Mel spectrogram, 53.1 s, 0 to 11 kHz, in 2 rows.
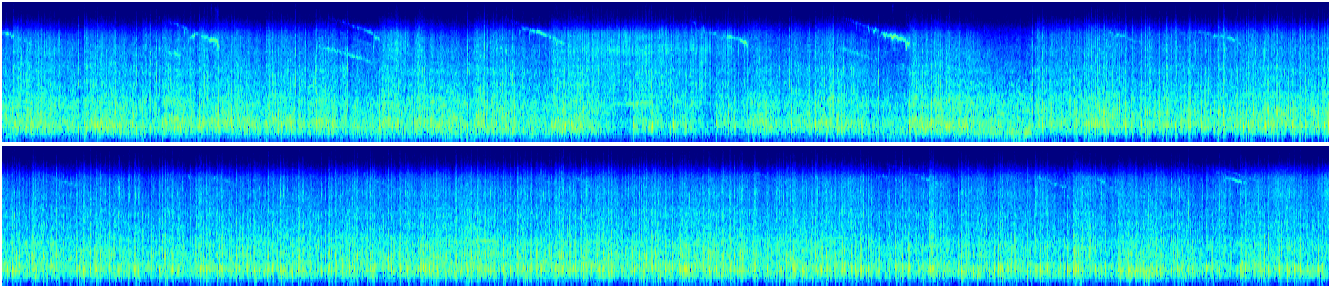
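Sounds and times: firework whistle falling: 0.0 - 0.7, 2.9 - 4.5, 5.9 - 15.0, 16.6 - 19.0, 21.9 - 22.7, 23.9 - 24.8, 34.8 - 37.2, 50.8 - 51.5
fireworks crackling and popping: 0.0 - 53.0.

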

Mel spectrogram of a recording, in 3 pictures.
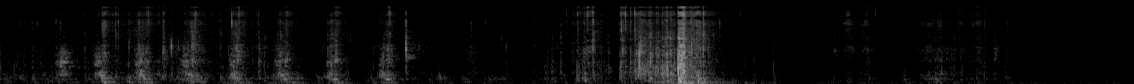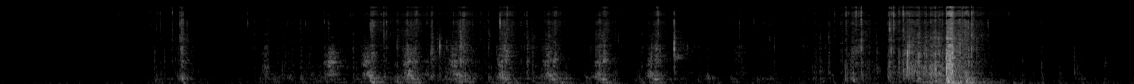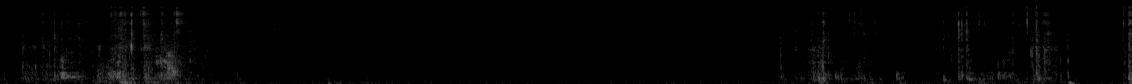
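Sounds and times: parrot scraping and pecking: 0.0 - 6.1, 13.9 - 21.3
paper crinkling and rustling: 0.0 - 10.4, 12.8 - 25.1, 30.5 - 34.0.

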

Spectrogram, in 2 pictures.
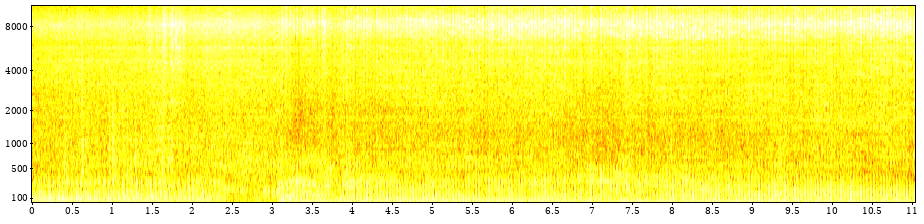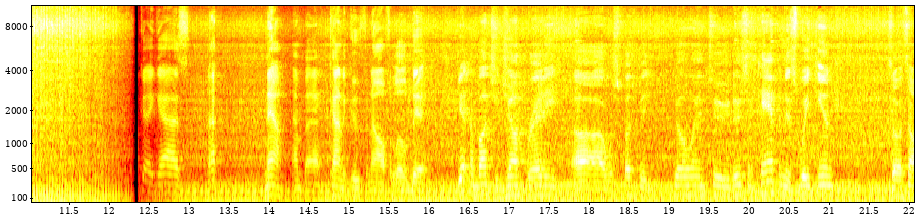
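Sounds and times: water splashing around tires: 0.0 - 12.3
mower engine running under load: 0.0 - 22.0.

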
